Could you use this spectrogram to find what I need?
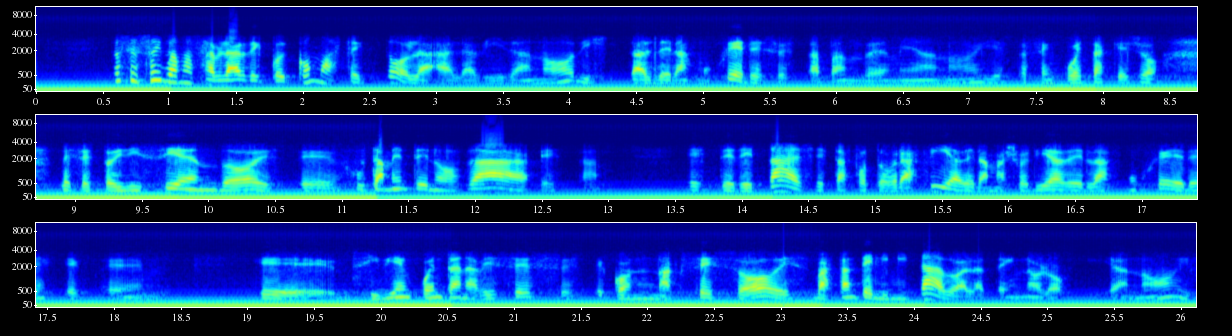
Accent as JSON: {"language": "Spanish", "country": "Argentina", "said": "vamos a ver qué es lo que pasa con la pandemia, tanto en mi país, Argentina, como en el resto del mundo"}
